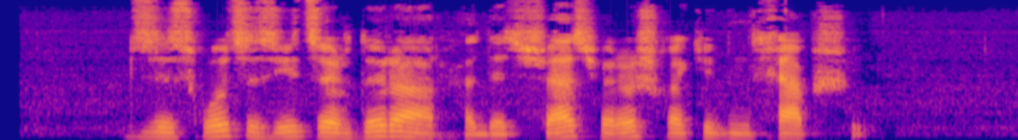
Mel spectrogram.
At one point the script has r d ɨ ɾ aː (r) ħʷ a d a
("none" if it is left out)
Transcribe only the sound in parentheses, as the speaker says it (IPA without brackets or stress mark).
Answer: r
